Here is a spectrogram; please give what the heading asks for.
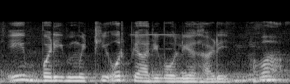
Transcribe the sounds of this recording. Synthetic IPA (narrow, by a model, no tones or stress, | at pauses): eːbəɽiːmɪʈʰːiːoːɾpjaːɾiːboːliːɛːsaːɽiːəpãː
